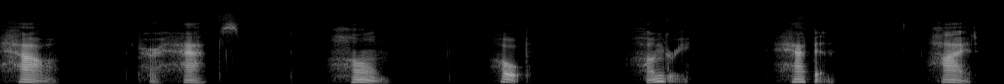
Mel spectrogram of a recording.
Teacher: a big push of breath out of the mouth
